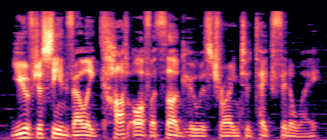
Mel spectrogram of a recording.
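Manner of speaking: ordinary talk, nothing marked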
